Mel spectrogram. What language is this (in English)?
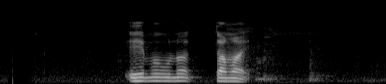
Sinhala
